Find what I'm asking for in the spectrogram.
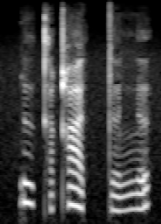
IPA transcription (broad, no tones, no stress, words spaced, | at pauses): ɾɯkʰə qʰa tːəlːə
